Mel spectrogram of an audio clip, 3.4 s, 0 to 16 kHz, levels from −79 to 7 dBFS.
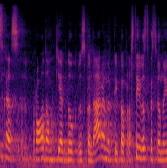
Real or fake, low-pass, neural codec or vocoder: fake; 14.4 kHz; autoencoder, 48 kHz, 128 numbers a frame, DAC-VAE, trained on Japanese speech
